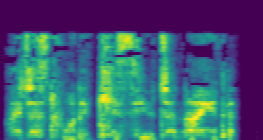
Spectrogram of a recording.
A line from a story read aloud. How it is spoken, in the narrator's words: I whispered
